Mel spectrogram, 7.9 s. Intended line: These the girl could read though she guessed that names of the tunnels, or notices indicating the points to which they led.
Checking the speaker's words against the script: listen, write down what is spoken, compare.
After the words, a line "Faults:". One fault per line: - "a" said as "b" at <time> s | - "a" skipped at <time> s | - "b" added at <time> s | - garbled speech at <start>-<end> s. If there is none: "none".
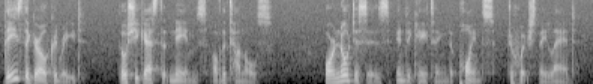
These the girl could read though she guessed that names of the tunnels, or notices indicating the points to which they led.
Faults:
none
